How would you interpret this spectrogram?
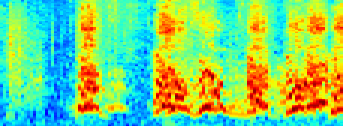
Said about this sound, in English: He approaches the team of black and white husky sled dogs who are leashed to a picket line and post.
